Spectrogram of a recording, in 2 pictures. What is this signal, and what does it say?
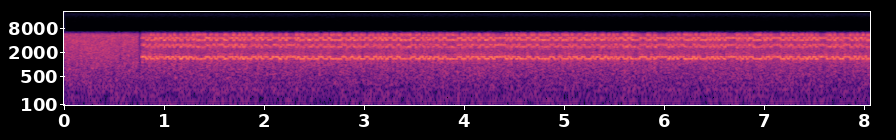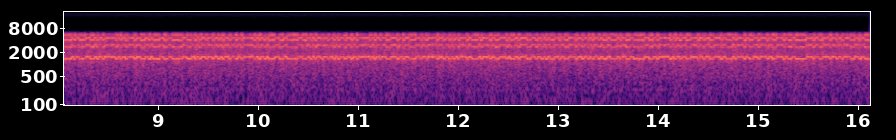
Two-tone teleprinter signal, about 170 Hz shift.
